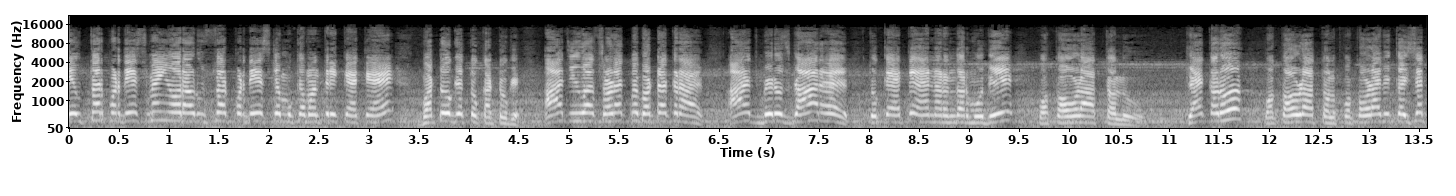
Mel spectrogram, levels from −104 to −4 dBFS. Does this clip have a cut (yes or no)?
yes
